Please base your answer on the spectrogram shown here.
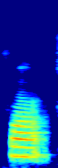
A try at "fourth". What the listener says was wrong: So you pronounce it fourth. As you can see, you have the T and the H at the end. So the T and the H is with the tongue under your teeth. So you say fourth, fourth, fourth.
